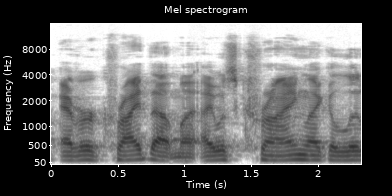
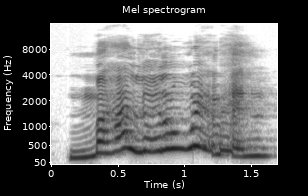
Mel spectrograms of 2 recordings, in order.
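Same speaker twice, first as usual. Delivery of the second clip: high, slow, grand mock father voice; pompous mock dad; 6 dB louder, slower than usual. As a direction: ham up the dad's big line. Mocking the dad's line.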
